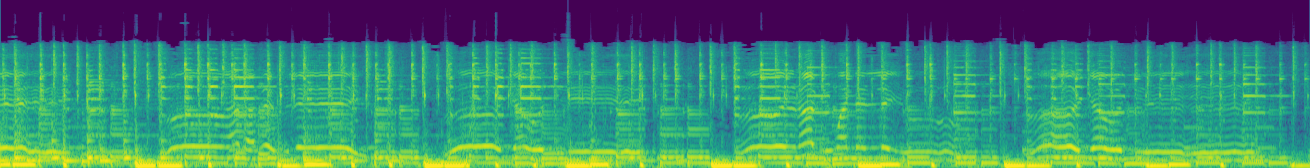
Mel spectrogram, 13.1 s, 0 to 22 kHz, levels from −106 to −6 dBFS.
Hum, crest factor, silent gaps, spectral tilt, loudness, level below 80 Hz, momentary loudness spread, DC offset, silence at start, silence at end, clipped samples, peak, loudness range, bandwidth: none; 10 dB; none; -5.5 dB/octave; -12 LUFS; -14 dBFS; 7 LU; under 0.1%; 0 s; 0 s; under 0.1%; 0 dBFS; 3 LU; 8 kHz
